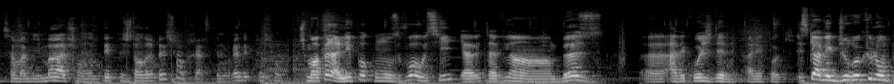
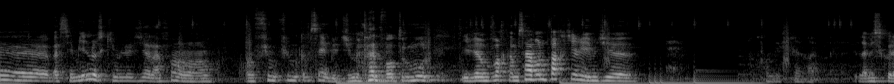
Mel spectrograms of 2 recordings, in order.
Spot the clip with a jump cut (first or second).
first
